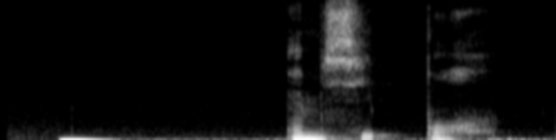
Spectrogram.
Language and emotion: Russian, neutral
